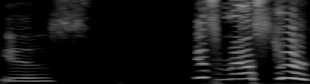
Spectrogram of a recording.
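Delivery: shrill, very loud fearful shriek, cracking on master. The narrator answers as the whip is raised again, shrill voice breaking with fear. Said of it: "My shrill voice pitched out and broke on the word master, out of sheer fear".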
